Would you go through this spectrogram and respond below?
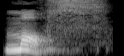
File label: "moss", British English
